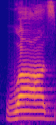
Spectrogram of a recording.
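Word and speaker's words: was: डब्लू ए एस वाज वाज पढ़ेंगे वास नहीं पढ़ेंगे बहुत लोग जो है डब्लू ए एस वास पढ़ लेता है वास पढ़ना बिल्कुल गलत है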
